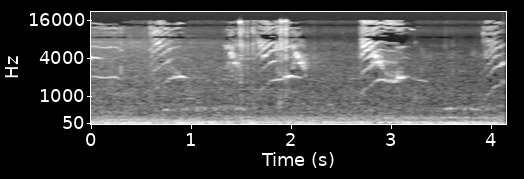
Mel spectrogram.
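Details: Newborn stray kittens in Istanbul, out of their nest for the first time and playing outside in nice weather, give thin, high, short mews, some rising, over a steady low rumble of background noise.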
